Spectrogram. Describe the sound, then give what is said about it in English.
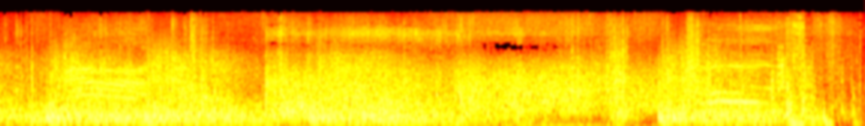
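Shotgun blasts during a fight scene in an action film, a few heavy booming shots spaced seconds apart over dense, rumbling noise. “A scuffle breaks out. Rambo grabs a shotgun and opens fire.”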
